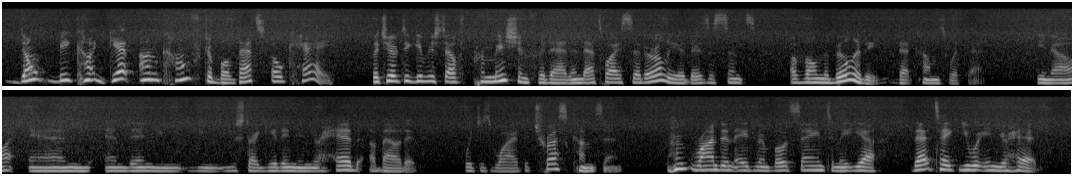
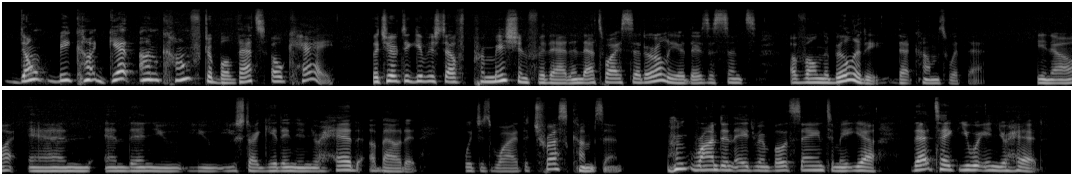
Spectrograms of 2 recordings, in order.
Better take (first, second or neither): second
